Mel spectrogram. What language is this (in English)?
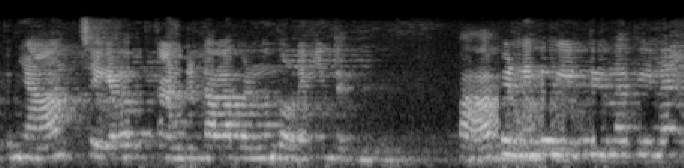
Malayalam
